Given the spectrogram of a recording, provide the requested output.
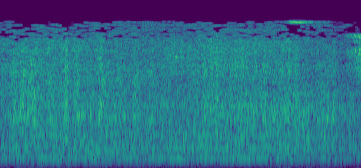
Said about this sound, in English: People know San Francisco, first thing they think about it, let's go ride a cable car.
